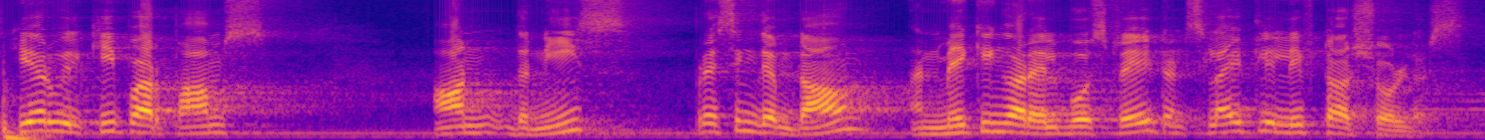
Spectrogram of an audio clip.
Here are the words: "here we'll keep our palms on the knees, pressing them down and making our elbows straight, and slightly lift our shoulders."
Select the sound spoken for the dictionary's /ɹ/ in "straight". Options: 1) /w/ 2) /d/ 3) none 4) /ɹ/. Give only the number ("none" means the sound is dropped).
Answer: 4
